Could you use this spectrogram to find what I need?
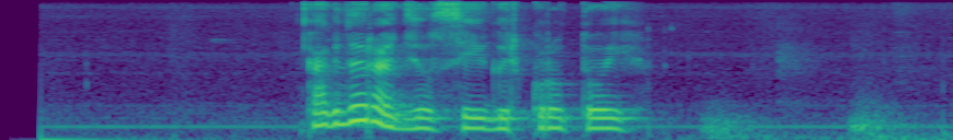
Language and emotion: Russian, neutral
